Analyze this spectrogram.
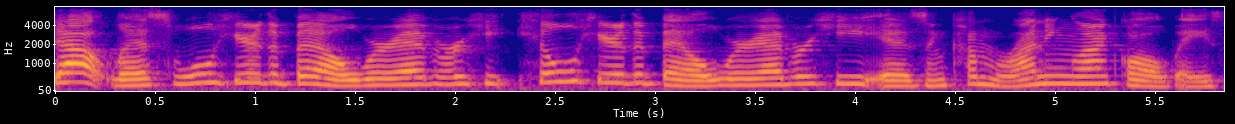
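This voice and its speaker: A woman does a put-on character voice, high-pitched with lively intonation. She goes at a moderate pace with hardly any pauses. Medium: read story.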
